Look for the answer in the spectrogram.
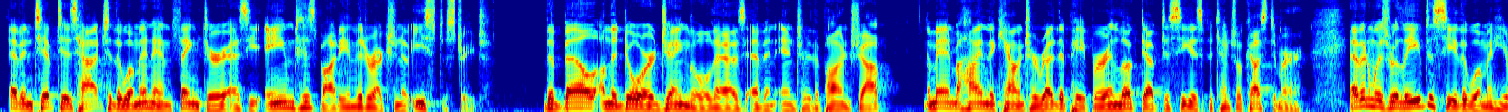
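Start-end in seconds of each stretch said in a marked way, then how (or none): none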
